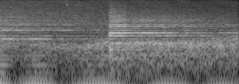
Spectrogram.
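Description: Hissing noise over a faint low bass, with a sustained high chord of steady tones entering about a second in, as the electronic music drops away between segments of the mix.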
